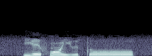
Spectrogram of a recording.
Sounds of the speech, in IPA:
j e˦ f ɔ̃˦˨ j ɨ˧ t oː˧

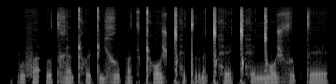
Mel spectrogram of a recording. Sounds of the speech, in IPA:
p ɤ f a ʔ ɤ t ɣ a ʈʰ ɤ ʈ i ɣ ɤ p a t͡s ʈʰ ɔ ʒ ǀʰ ɛ t r a ǀʰ ɛ ǀʰ ɛ ŋ͡ǀ ɔ ʒ z ɤ p t ɛ

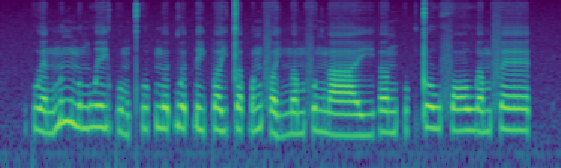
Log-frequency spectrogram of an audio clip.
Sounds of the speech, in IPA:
kʷ ɛː˨˩ n m ɪ˥ ŋ n̪ ʊ˨˧ ŋ w e˧ j kʷ ɐ˨˩ m kʷʰ ɐ˨˥ p̚ n̪ ɵ˨˥ t̚ w ɵ˨˥ t̚ e˨ j p ɐ˧ j t̪ ɐ˧ p̚ ɐ˨˥ ŋ f ɐ˨˩ j n̪ ɐ˨˧ m f ʊ˧ ŋ n̪ aː˨ j | ɐ˨ ŋ kʷ ɪ˨ k̚ t̪ o˧ w f ɔː˨˧ w ɐ˨˧ m f ɛː˧ k̚

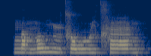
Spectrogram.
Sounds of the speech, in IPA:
ŋ ɐ˨˩ m n̪ o˧ w ŋ yː˨˩ t͡s o˨ w uː˨ j t͡sʰ ɛː˧ ŋ

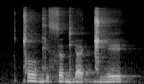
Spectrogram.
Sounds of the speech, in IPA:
ǀ o ɡ i s ə ɡ j æ ɡ ɡ͡ǁ e

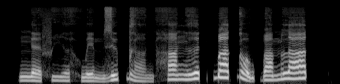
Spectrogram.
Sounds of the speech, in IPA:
ŋ ɛ˧˩ f i̤˨˩ ə̯ h w e˧˩ m z ɨ˦˥ p̚ ɣ a̤˨˩ ŋ h a˧ ŋ ɣ ə˦˥ t̚ ɓ a˦˥ t̚ ɣ ɔ̰˧˨ w ɓ a˨˦ m l a˦˥ t̚

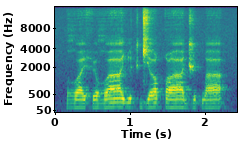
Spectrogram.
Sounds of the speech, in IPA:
ʁʷ aː e̯ h ʏː ʁʷ aː ʎ ɔ t͡ʃ d͡ʑ ɜ o̯ qʷ aː d͡ʒ ʏ p w aː

